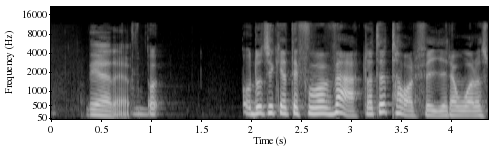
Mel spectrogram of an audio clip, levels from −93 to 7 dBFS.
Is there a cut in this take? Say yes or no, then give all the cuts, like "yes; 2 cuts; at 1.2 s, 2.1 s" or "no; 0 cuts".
no; 0 cuts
